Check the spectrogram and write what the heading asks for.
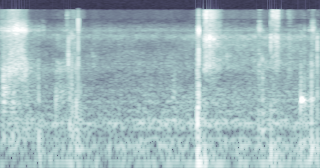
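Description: Handling noise from a phone being moved by hand: a brief rustle at the start, then a sharp click about one and a half seconds in.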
